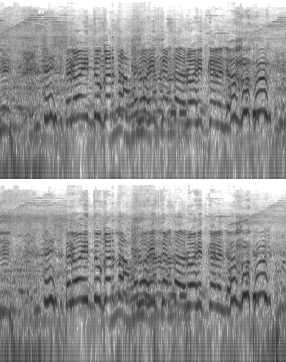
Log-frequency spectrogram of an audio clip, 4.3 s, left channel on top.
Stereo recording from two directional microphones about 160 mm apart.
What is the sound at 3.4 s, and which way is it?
Speech, 5° right (ahead or behind).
